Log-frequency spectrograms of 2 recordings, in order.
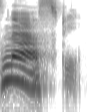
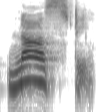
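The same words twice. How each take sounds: First: It is said in an American accent. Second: It is said in a British accent. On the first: "The American pronunciation is" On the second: "the British pronunciation is"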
